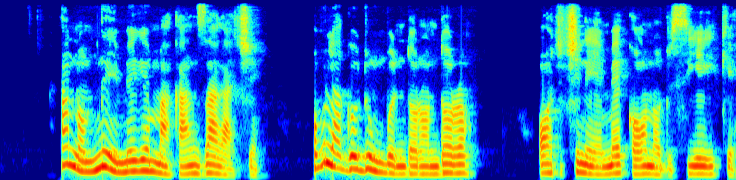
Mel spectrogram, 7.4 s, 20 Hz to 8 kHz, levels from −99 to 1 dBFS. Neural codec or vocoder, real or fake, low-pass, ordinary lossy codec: none; real; 7.2 kHz; none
